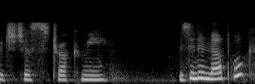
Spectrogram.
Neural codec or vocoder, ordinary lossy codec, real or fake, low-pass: codec, 16 kHz, 1.1 kbps, Voila-Tokenizer; MP3, 48 kbps; fake; 7.2 kHz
